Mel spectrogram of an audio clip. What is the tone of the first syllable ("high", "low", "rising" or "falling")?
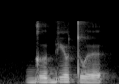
low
